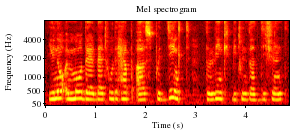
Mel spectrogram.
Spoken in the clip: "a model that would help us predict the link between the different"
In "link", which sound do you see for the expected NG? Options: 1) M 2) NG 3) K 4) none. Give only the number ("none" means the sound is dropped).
2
